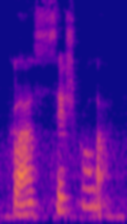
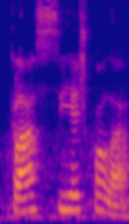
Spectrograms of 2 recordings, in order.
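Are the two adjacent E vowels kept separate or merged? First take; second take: merged; separate. First: The two E vowels merge into one. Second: The two E vowels are pronounced separately.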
